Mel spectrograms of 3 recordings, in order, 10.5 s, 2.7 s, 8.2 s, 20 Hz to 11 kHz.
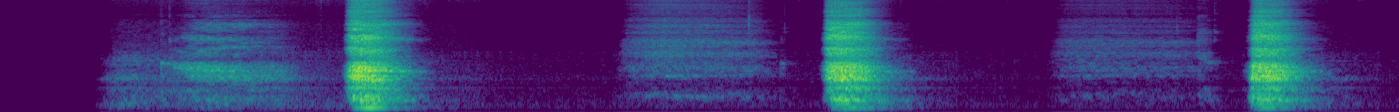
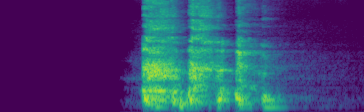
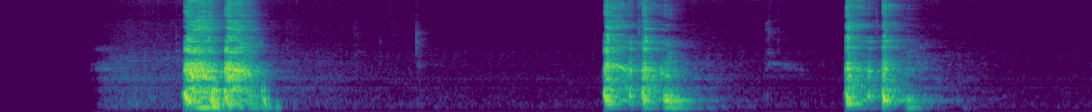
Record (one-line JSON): {"exhalation_length": "10.5 s", "exhalation_amplitude": 22714, "exhalation_signal_mean_std_ratio": 0.26, "cough_length": "2.7 s", "cough_amplitude": 24931, "cough_signal_mean_std_ratio": 0.42, "three_cough_length": "8.2 s", "three_cough_amplitude": 28464, "three_cough_signal_mean_std_ratio": 0.29, "survey_phase": "beta (2021-08-13 to 2022-03-07)", "age": "45-64", "gender": "Male", "wearing_mask": "No", "symptom_none": true, "smoker_status": "Ex-smoker", "respiratory_condition_asthma": false, "respiratory_condition_other": false, "recruitment_source": "REACT", "submission_delay": "2 days", "covid_test_result": "Negative", "covid_test_method": "RT-qPCR"}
